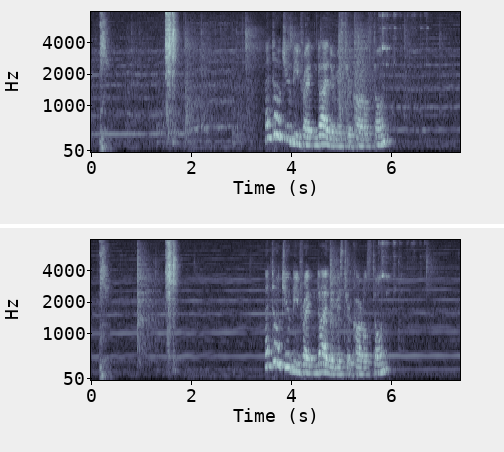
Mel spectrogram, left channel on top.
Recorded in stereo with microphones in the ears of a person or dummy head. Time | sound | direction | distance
0.2 | a clunk | 20° right (ahead or behind) | 1.4 m
1.5 | a crack | 45° left (ahead or behind) | 1.4 m
3.5 | a man speaking | 70° right (ahead or behind) | 1.1 m
5.7 | keys jangling | 20° right (ahead or behind) | 0.9 m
